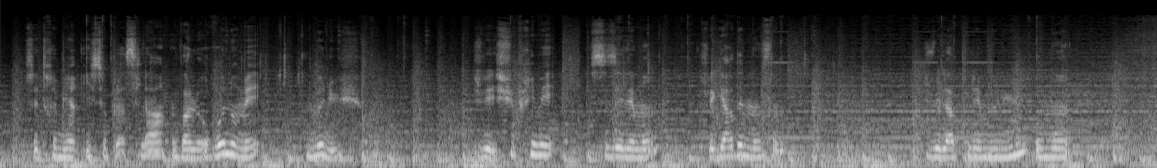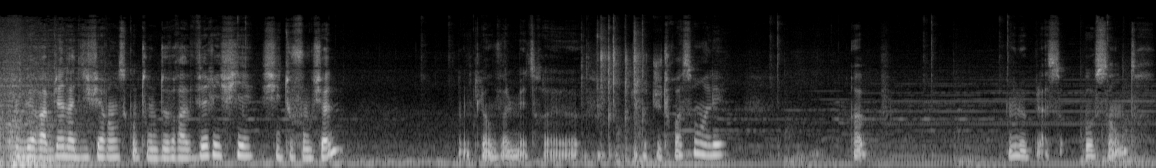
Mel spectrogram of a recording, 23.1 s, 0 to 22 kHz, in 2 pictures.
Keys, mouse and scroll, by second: 1.1 double click, 2.7-3.6 typing, 11.3-12.6 typing, 17.4-18.5 typing.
